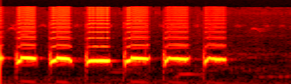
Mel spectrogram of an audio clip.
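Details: A zebra dove, used as a lure call for rivals and mates, gives six clear, ringing, mid-pitched cooing notes in a quick, even series, about four per second, then falls silent.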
